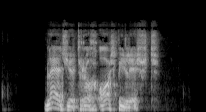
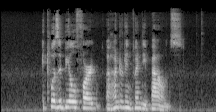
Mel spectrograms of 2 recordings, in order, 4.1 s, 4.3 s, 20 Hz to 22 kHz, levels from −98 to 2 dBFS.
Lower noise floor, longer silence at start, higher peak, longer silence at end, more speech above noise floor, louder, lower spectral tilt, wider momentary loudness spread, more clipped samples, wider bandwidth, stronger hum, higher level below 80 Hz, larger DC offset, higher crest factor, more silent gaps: first, under -90 dBFS vs -54 dBFS; about the same, 0.9 s vs 0.85 s; second, -10 dBFS vs 0 dBFS; first, 0.95 s vs 0.7 s; first, over 66 dB vs 36 dB; second, -24 LUFS vs -18 LUFS; about the same, -4.5 dB/octave vs -5 dB/octave; second, 6 LU vs 11 LU; neither; second, 9.8 kHz vs 16 kHz; neither; second, -64 dBFS vs -56 dBFS; neither; about the same, 16 dB vs 20 dB; neither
